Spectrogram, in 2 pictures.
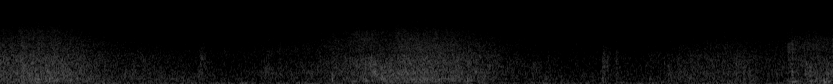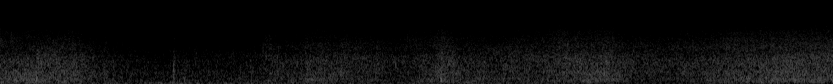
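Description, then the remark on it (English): Ocean waves wash and break against the shore in a steady, rolling rhythm, each surge swelling into broad hissing surf before easing back. No voices, only the continuous roar of the sea. “You can hear the sound of the waves crashing onto the shore.”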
